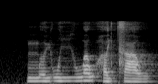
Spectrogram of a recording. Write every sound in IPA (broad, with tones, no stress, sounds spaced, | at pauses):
m ɵ˨˧ ɥ w iː˨˧ w ɐ˧ w h ɐ˨˩ j t͡s aː˨˩ w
